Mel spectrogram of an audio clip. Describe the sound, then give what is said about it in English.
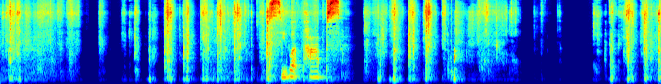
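A deck of affirmation cards is shuffled in quick, crisp bursts of papery riffling and snapping, fairly loud, with a brief spoken remark partway through, before a card is drawn. “Do a little shuffle.”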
